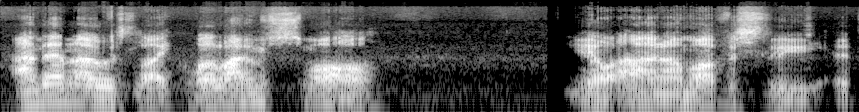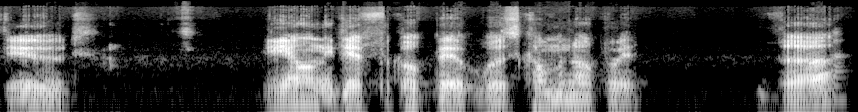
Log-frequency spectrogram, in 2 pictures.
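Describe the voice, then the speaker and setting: A man speaking through a disguised deep voice as a podcast guest, giving rambling, halting answers. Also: animated, creaky, noisy background. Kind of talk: comic podcast interview.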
